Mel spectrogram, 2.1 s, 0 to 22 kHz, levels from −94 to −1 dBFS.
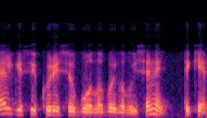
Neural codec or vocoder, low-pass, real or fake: vocoder, 22.05 kHz, 80 mel bands, WaveNeXt; 9.9 kHz; fake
